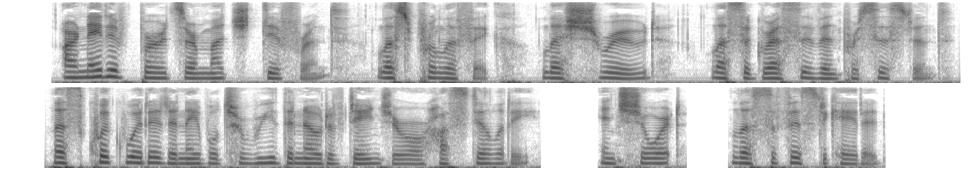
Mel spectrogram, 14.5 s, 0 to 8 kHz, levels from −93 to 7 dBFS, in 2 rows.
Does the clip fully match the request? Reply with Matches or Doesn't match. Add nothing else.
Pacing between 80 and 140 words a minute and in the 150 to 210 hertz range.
Matches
